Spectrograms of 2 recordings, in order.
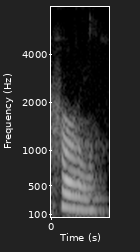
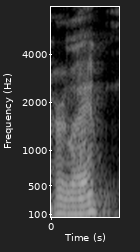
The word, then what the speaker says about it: Hurl: Madam Speaker, the next candidate is Hurl. you have 5 minutes. Thank you. I first it's pronounced Hurley.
